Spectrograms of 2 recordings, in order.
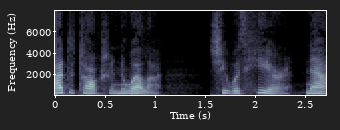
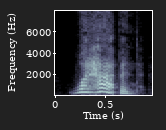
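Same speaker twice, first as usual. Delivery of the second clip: high, loud startled question; alarmed question; 6 semitones higher, 8 dB louder than usual. A narrator's reading. Tamar sees her bandaged leg, alarmed. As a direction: ask with sudden alarm. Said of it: "Taking in her bandaged leg".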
